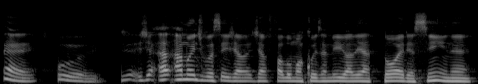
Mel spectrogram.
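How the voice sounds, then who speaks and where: A man with a Brazilian Portuguese accent delivers a conversational sermon at a moderate pace, his voice on the high side and darkish with fairly even intonation. He chats with the congregation, asking them questions and using lots of tag questions.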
